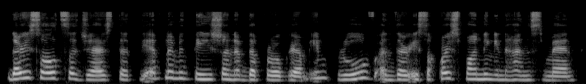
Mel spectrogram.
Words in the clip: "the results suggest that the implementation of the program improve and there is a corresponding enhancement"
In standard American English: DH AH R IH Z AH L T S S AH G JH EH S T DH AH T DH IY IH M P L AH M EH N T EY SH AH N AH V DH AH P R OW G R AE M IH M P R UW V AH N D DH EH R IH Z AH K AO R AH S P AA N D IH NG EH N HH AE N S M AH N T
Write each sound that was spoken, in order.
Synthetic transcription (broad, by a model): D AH R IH S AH L T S S AH G JH EH S T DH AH T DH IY IH M P L AH M EH N T EY SH AH N AH V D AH P R OW G R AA M IH M P R UW V AH N D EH R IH S AH K AO R AH S P AA N D IH NG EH N HH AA N S M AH N T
